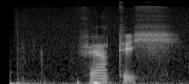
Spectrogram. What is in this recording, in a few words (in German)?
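"fertig", German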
